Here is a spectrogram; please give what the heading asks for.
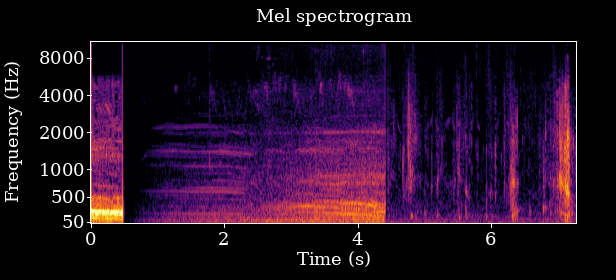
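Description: A dromedary gives a deep, droning groan that swells steadily for about three seconds after a brief loud burst, followed by scattered soft grunts and noises.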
